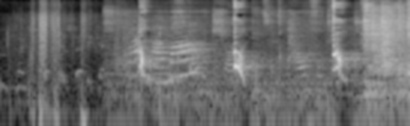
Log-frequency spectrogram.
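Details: Run of short, sharp sneezes from a baby about a second apart, with an adult saying "bless you" between them: infant sneezing fit.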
